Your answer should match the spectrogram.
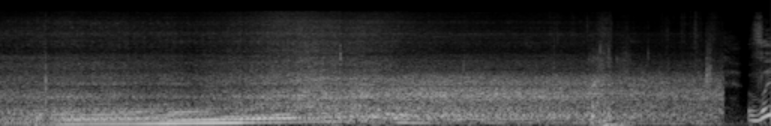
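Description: Ford Focus hatchback driving by, its engine rising in pitch as it accelerates over the first two seconds, then a steady rush of tyre and road noise that slowly eases.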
